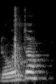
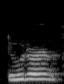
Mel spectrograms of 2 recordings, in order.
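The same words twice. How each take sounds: First: The name is said with a German pronunciation. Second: The name is said with an American pronunciation. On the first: The speaker calls it right. "because I'm Deutsch and I'm pronouncing it properly" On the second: The speaker calls it wrong. "I think Americans would say"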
